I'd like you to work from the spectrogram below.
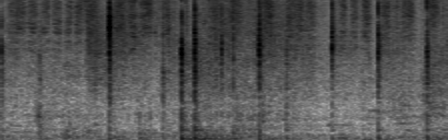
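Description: Writing on a board during a mathematics lecture. Quiet scratchy strokes are broken by sharp taps at irregular intervals, with no talk over them.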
